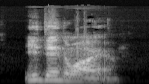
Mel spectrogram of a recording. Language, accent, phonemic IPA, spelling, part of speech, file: French, Canada, /i.de nwaʁ/, idée noire, noun, LL-Q150 (fra)-idée noire.wav
- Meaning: blue devils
